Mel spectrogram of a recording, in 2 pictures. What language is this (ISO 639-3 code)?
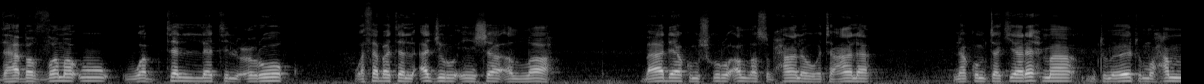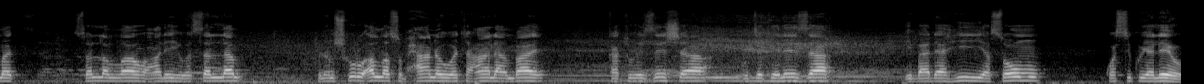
swa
